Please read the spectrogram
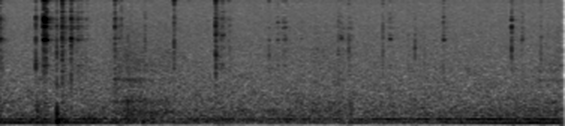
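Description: Faint, scattered clicks of a small plastic Beyblade spin track being handled in the fingers, bunched in the first second or two, over near-silent room tone.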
